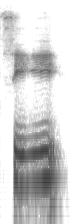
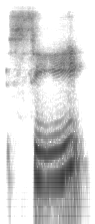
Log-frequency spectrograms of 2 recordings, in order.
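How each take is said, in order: First: The syllable is said with the fifth tone. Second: The syllable is said with the second tone.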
